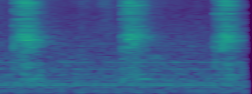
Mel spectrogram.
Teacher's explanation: when you're saying the sound, you don't feel any vibration in your vocal cords. So you could put your hand on your throat and you can say that k, k, k sound, and you feel no vibration there in your vocal cords.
